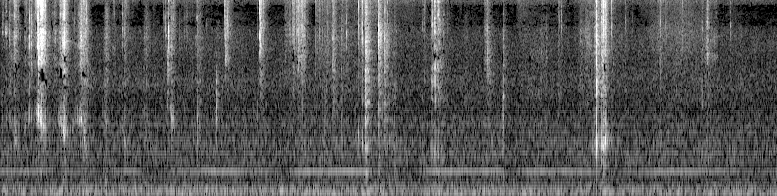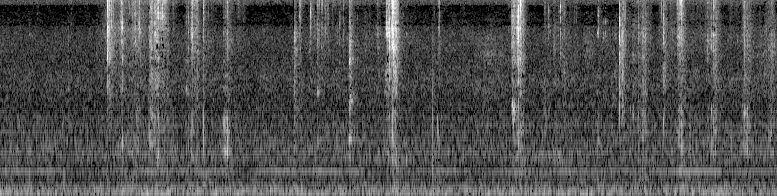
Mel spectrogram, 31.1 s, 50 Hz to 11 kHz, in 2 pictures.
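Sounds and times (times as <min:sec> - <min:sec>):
crunching waffle cone: 0:00.0 - 0:09.0, 0:11.6 - 0:12.4, 0:17.6 - 0:20.4, 0:21.4 - 0:23.6, 0:25.6 - 0:31.0.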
